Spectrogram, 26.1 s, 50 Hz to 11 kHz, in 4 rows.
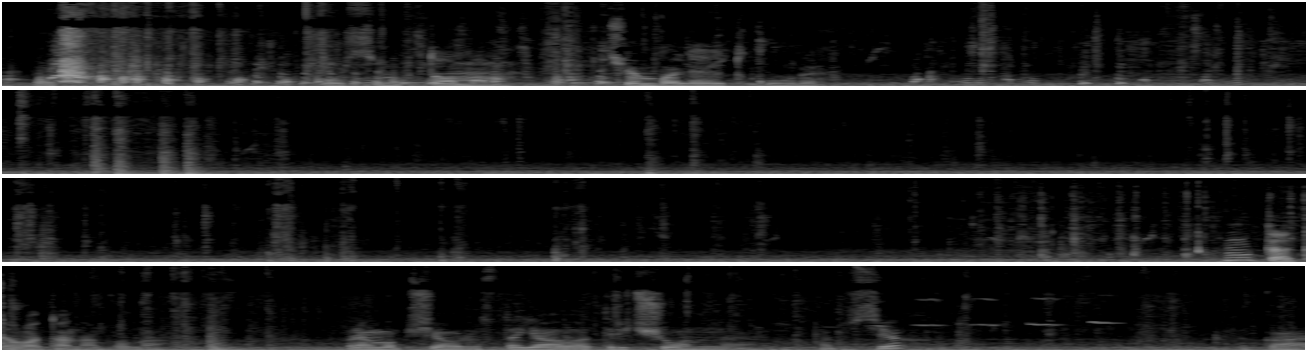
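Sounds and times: low steady hum: 0:00.0 - 0:26.0
chickens clicking on wooden perch: 0:04.6 - 0:08.0, 0:12.4 - 0:15.0, 0:15.8 - 0:19.6.

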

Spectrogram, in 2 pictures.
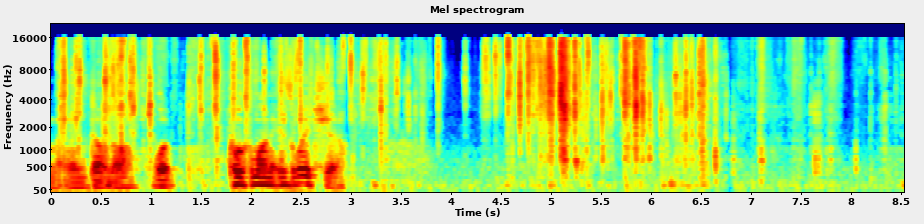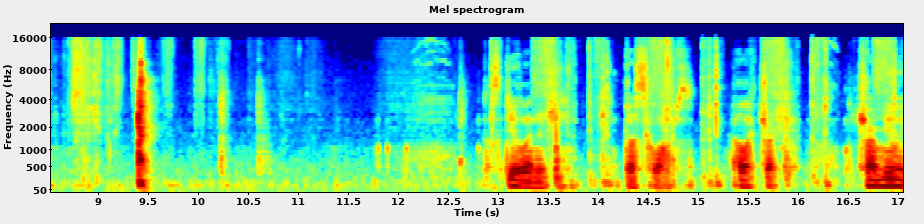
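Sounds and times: plastic wrapper tearing: 0:00.0 - 0:06.8
cards handled crinkling: 0:00.0 - 0:09.3.

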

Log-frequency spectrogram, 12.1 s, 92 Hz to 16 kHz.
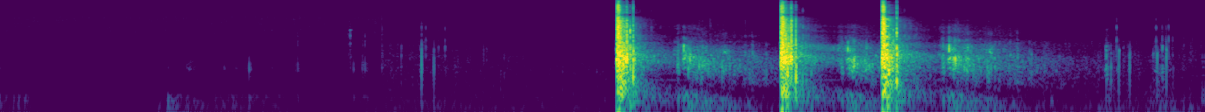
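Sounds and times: faint clicks and rustles: 0:01.5 - 0:05.3, 0:10.9 - 0:12.0
shotgun blast echo: 0:06.2 - 0:10.6.

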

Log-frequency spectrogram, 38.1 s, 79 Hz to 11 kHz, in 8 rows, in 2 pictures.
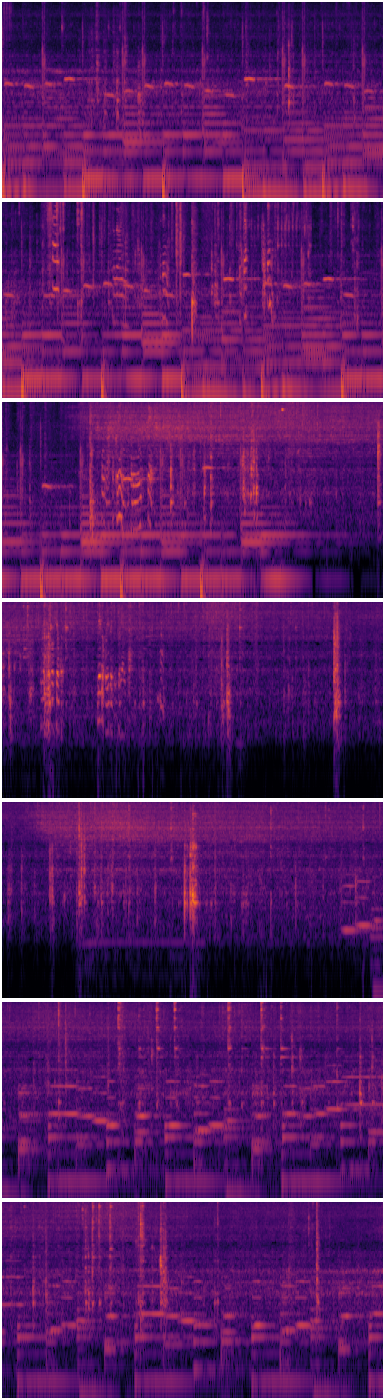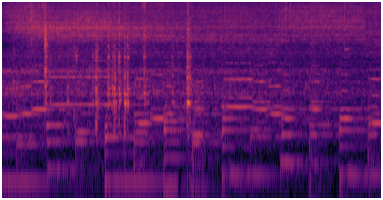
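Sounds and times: egg sizzling in a pan: 0:00.0 - 0:38.0
chopsticks clicking on a pan: 0:23.4 - 0:31.4, 0:33.4 - 0:35.8.

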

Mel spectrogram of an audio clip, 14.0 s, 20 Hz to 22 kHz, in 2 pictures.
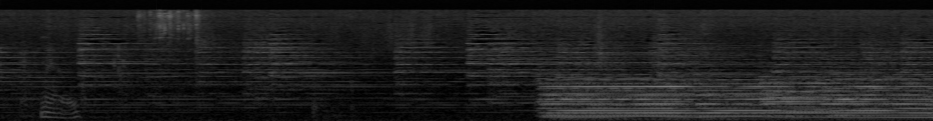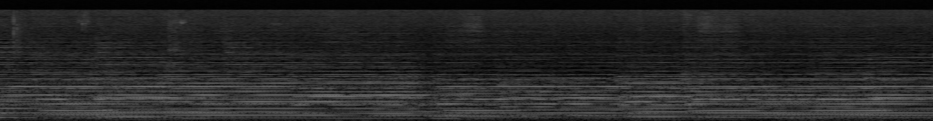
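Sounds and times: faint bell ringing: 0:00.0 - 0:08.4
organ playing a hymn: 0:01.8 - 0:14.0.

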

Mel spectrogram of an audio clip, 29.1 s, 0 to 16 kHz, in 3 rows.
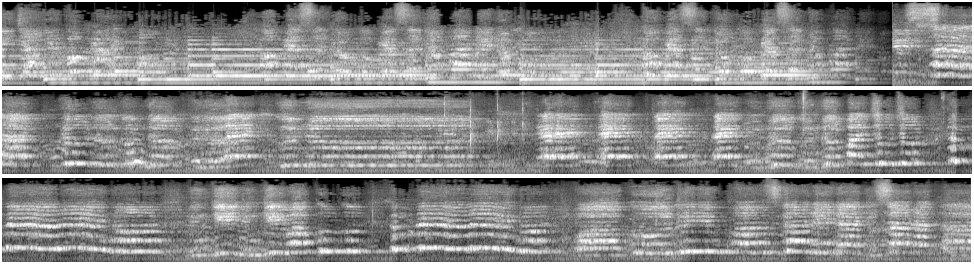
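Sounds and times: girls' choir singing: 0:00.0 - 0:29.0.

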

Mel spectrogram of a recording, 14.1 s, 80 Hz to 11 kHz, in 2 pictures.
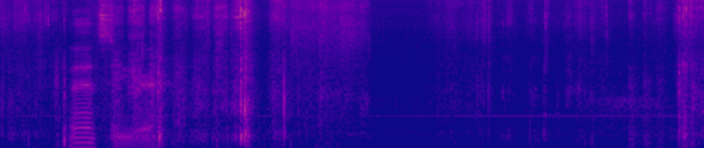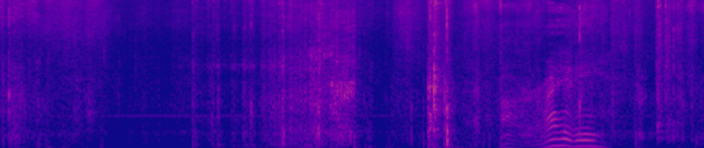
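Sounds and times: packing tape and cardboard being cut: 0:06.5 - 0:07.5, 0:08.9 - 0:12.2.

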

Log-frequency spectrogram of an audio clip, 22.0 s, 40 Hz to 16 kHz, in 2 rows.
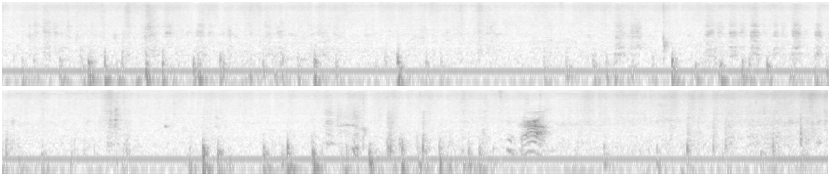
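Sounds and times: feet thumping on carpet: 0:00.0 - 0:17.8, 0:18.7 - 0:22.0
steady low hum: 0:00.0 - 0:22.0
dog panting: 0:00.1 - 0:12.9, 0:13.5 - 0:17.7.

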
